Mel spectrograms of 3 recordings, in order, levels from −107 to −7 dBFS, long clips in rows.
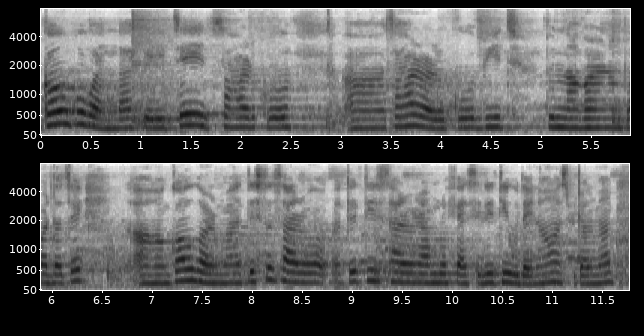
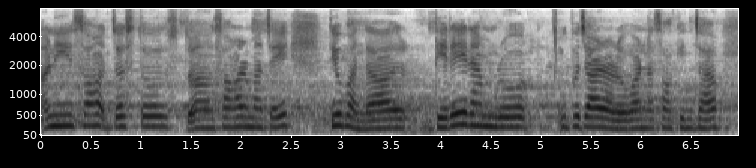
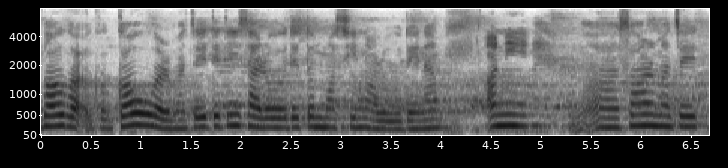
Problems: constant background noise, continuous background conversations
